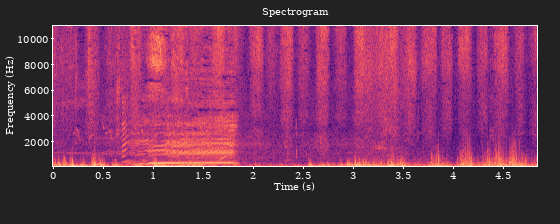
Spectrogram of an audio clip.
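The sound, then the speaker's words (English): A family's one dairy cow, kept among a herd of meat cows, lets out a single long, steady moo, then the sound gives way to rustling and shuffling noises. “And nestled into the herd of meat cows is the family's one dairy cow.”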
